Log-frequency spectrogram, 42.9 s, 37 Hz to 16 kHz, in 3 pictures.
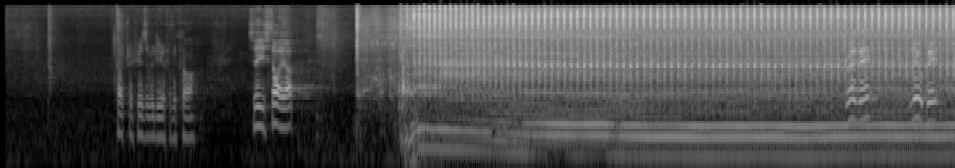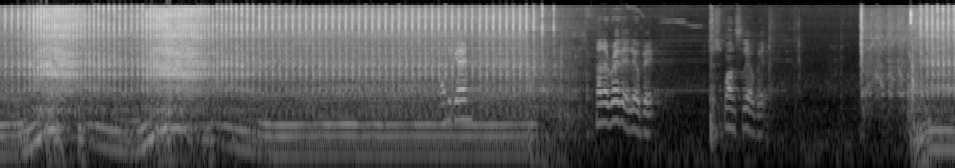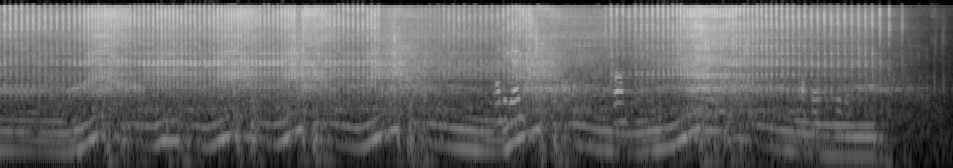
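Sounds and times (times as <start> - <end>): fast even engine rattle: 5.6 - 23.2, 27.3 - 42.6
car engine idling: 6.1 - 23.2, 27.3 - 42.6.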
